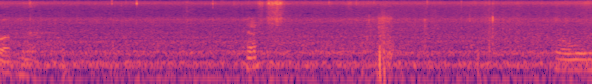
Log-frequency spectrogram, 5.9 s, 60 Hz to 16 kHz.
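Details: Captured honey bee swarm settling into a covered hive after a pole-bucket capture, 25 March 2015; continuous low droning hum of many bees with brief clunks and occasional human speech.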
